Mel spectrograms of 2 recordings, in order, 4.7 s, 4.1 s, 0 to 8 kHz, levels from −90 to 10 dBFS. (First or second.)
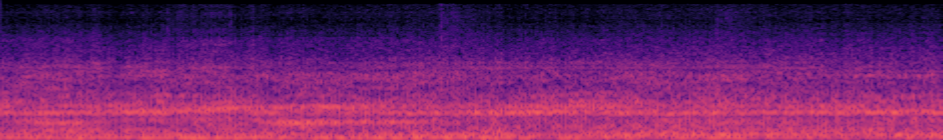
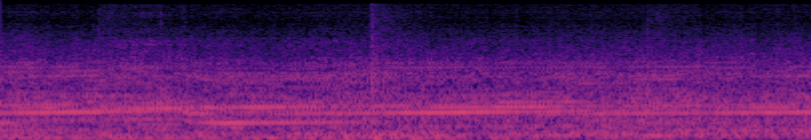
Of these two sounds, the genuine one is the second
